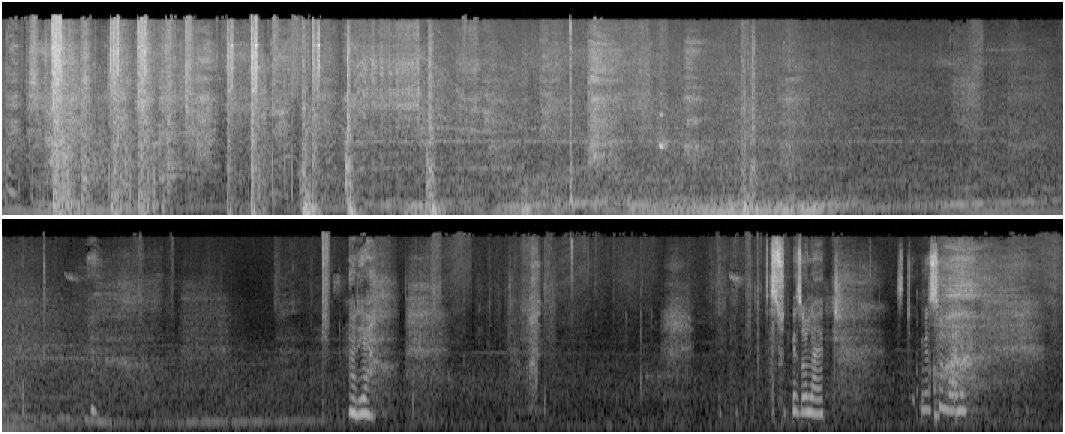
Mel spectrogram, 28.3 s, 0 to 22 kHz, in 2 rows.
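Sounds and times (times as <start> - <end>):
car engine droning as it turns and drives toward a shop: 0.0 - 18.4
rapid series of sharp loud bangs and clatters: 0.4 - 7.7
speech: 18.8 - 19.2, 24.8 - 25.4, 26.4 - 27.2.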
